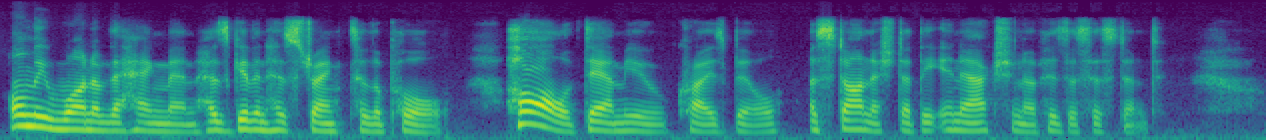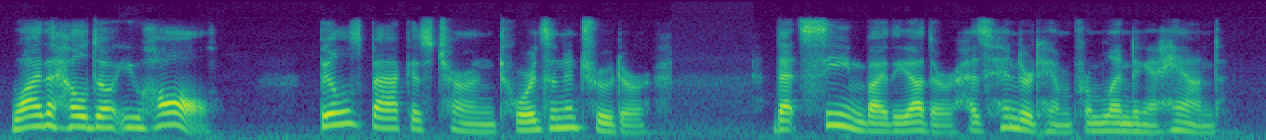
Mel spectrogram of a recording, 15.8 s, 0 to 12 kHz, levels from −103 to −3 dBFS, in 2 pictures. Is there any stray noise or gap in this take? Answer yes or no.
no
